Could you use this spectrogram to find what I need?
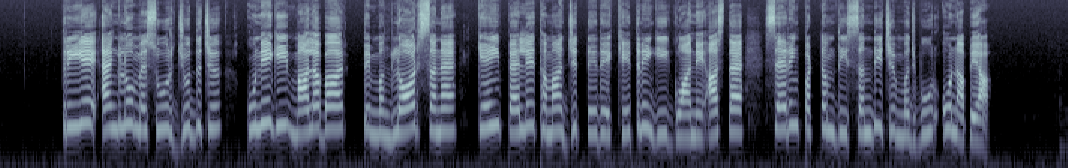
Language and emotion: Dogri, neutral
